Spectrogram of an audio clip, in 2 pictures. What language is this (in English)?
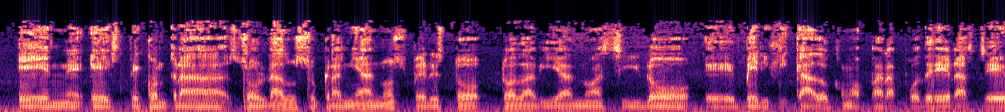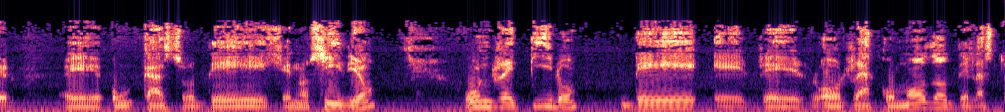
Spanish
